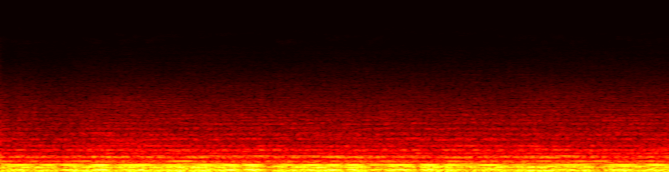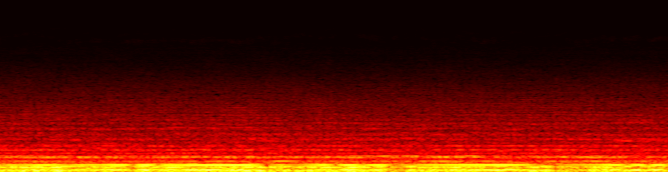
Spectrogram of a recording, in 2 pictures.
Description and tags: A seemless loop of ambient background noise kind of like engine noise, which is relatively steady despite micro-modulations. This is from an Analog Box circuit created for the purpose.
